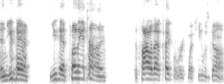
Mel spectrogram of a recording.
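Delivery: loud, frustrated scolding tone. Arguing with another speaker over a delay, frustrated and getting loud. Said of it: "I'm very frustrated with this right now because I'm getting loud".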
